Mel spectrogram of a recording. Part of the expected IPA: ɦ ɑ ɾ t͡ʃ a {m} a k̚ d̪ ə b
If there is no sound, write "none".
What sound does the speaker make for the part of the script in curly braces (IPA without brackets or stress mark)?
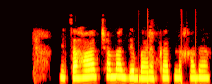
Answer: m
